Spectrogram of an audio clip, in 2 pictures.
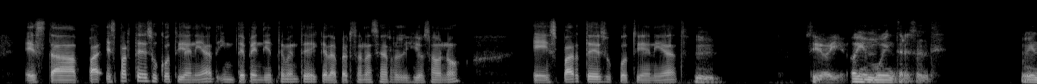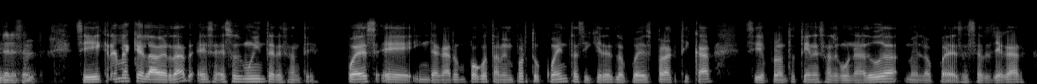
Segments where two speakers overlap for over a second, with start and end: none

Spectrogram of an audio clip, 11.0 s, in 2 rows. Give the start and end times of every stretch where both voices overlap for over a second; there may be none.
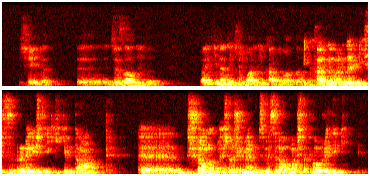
none

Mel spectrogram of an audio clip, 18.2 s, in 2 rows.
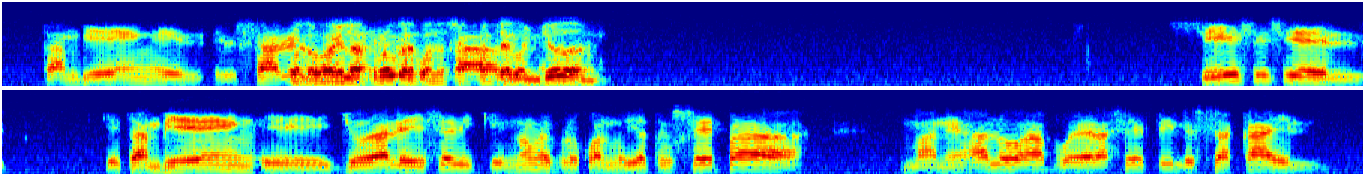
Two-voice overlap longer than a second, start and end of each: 1.9-4.0

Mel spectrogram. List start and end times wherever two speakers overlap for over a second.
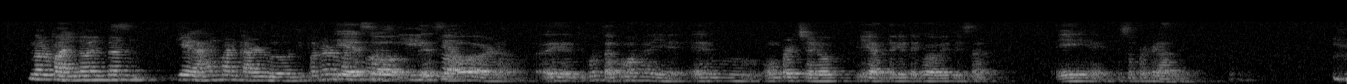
3.2-4.6

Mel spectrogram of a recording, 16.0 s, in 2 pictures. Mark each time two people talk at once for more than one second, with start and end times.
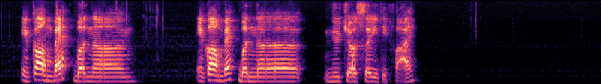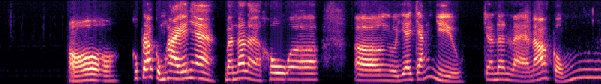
none

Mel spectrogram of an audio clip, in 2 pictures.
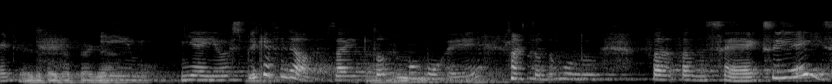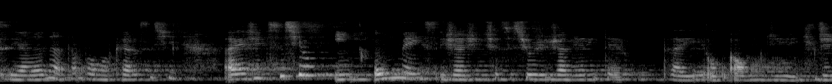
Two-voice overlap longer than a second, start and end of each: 3.6-4.9

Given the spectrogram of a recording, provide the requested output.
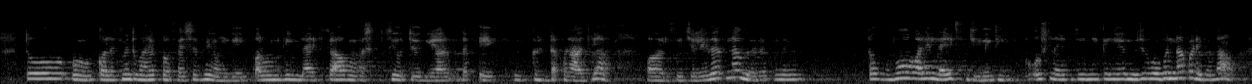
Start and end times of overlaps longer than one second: none

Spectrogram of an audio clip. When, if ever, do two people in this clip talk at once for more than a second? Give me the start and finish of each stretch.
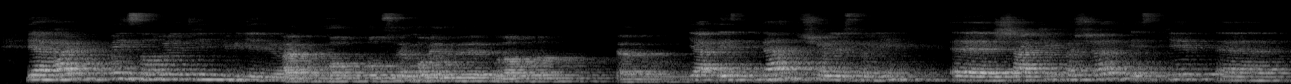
none

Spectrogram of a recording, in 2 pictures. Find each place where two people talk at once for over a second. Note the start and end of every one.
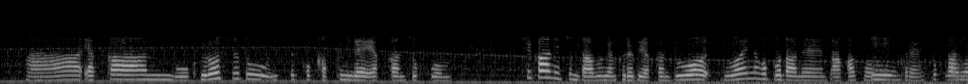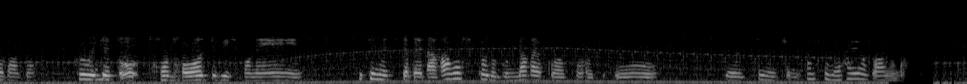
none

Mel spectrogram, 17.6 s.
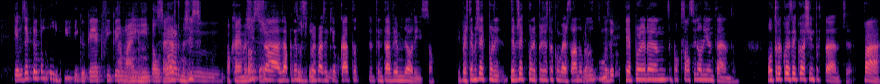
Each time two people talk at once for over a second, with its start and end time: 2.3-3.8

